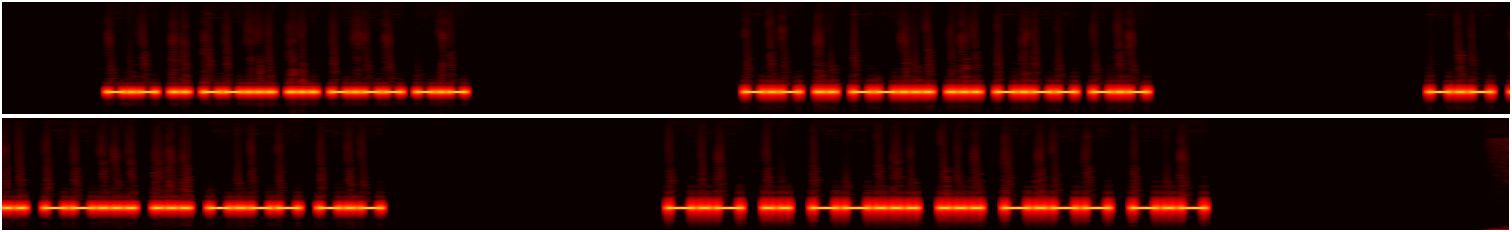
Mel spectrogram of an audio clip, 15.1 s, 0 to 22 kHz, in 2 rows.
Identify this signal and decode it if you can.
Morse code, heard as a keyed tone, about 37 wpm, 700 Hz. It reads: KI7SYK KI7SYK KI7SYK KI7SYK
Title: Speed Racing - USA 2x3 Call Signs 30wpm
